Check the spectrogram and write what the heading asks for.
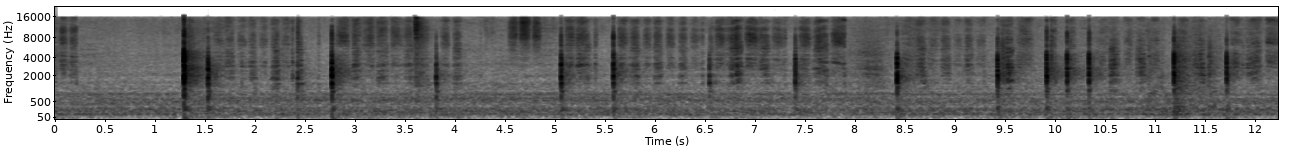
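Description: Chalk writing on a blackboard: a run of sharp, irregular taps and short scratches as letters are written.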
